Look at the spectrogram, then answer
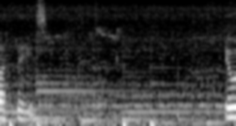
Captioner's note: bees buzz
